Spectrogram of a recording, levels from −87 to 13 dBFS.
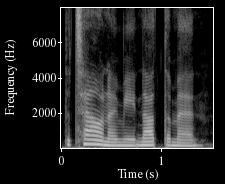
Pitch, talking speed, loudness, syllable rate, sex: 190 Hz, 275 wpm, -17 LUFS, 4.9 syllables/s, female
